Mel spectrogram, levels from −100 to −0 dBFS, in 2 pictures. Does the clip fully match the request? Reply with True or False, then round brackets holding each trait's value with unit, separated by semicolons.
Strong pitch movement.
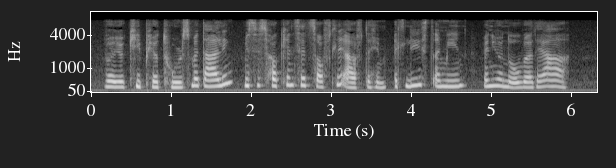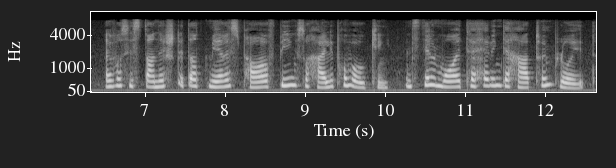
False (3.9 semitones)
